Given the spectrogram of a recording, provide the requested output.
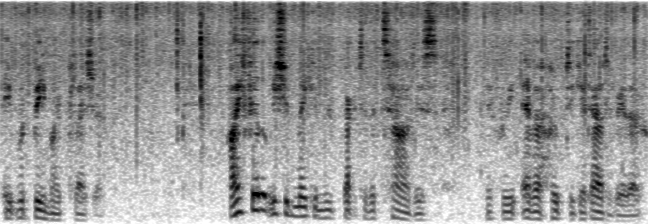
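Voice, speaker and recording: A man's voice: deep voice, very animated, fairly quick, background noise. A man acting in a fan audio drama as an eccentric, clever Time Lord adventurer, musing, wordy and wryly witty. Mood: gentle, reassuring.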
